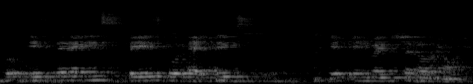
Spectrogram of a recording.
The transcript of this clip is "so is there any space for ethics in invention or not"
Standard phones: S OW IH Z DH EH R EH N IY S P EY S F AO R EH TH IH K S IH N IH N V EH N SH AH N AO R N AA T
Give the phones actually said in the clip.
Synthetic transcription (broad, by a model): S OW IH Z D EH R EH N IY S P EY S F AO R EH S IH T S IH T IH N V EH N SH AH N AO R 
